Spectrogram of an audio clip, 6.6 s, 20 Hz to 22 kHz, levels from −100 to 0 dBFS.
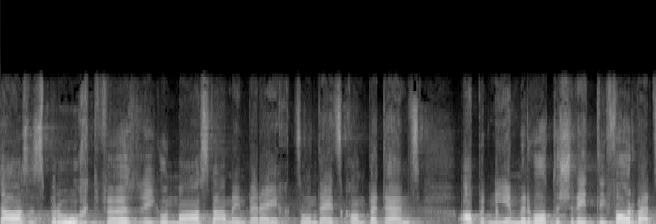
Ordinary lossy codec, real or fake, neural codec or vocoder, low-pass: none; real; none; 14.4 kHz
